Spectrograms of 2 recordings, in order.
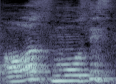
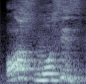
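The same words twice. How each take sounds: First: osmosis said slowly and deliberately; slow drawn-out term. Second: Said in the usual way. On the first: Shown as a demonstration. Teacher answering his own question for students, slow and deliberate. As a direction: let osmosis sink in, dwell on it. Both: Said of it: "क्या कहते हैं".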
